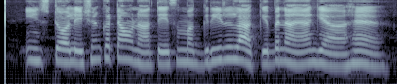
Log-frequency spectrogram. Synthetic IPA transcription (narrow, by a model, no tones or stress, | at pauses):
ɪnsʈoːleːʃənkəʈaːnãːt̪eːsəməɡɾiːlɪlaːkeːbənaːjaːɡɪaːɦɛː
